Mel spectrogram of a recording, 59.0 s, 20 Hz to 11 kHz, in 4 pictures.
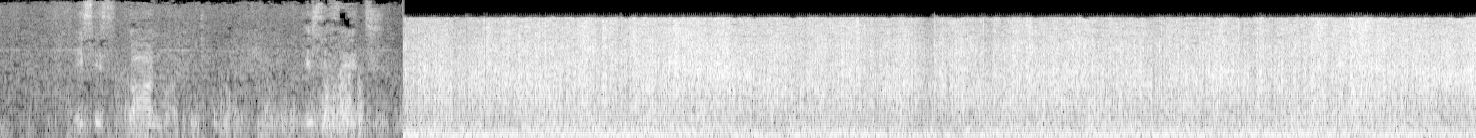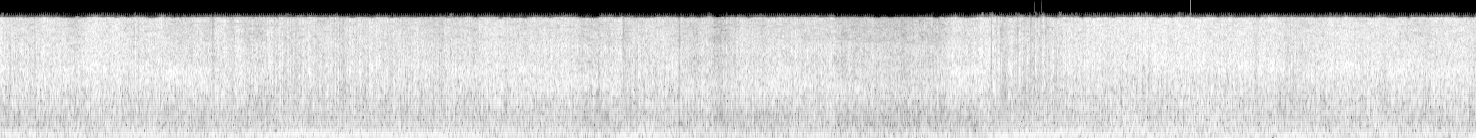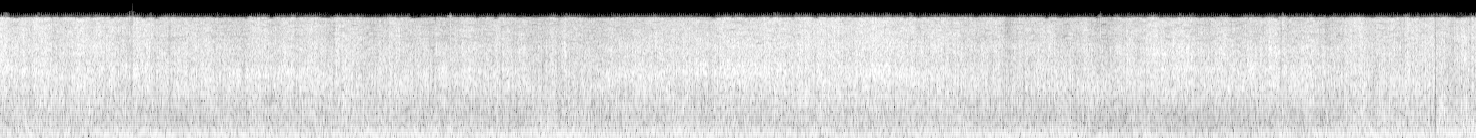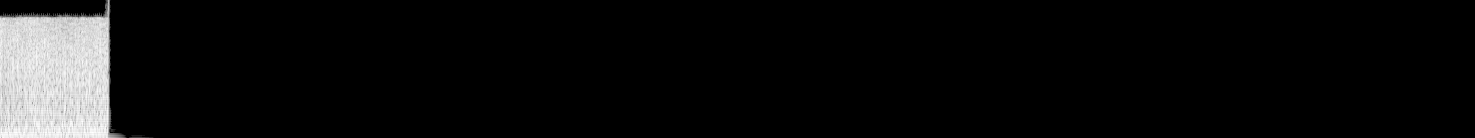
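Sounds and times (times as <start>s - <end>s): strong wind buffeting microphone: 0.0s - 45.4s.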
